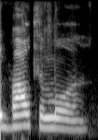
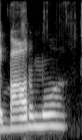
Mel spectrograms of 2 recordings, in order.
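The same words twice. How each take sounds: First: Baltimore said the Chicago way; Chicago pronunciation. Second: Baltimore said as outsiders to Chicago say it; non-Chicago pronunciation. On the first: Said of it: "we say Baltimore in Chicago". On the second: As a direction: pronounce Baltimore unlike a Chicagoan. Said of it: "We don't say Baltimore". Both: Shown as a demonstration.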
